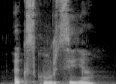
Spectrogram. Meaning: excursion, outing
- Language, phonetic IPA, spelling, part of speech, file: Ukrainian, [ekˈskursʲijɐ], екскурсія, noun, Uk-екскурсія.ogg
